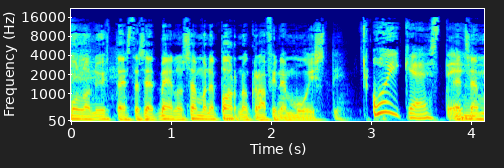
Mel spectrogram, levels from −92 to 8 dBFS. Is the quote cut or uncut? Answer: uncut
